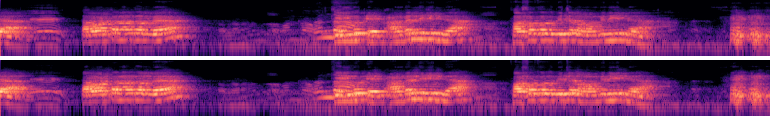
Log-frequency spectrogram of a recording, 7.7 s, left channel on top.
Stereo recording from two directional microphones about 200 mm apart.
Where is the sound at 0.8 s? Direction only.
Centre (ahead or behind).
